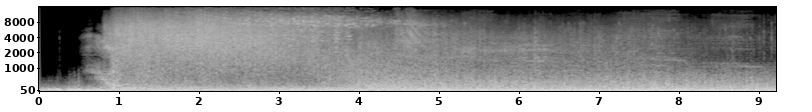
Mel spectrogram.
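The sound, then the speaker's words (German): A warhead detonates seven kilometres above a city: a massive explosion erupts after a brief hush, swelling into a loud, sustained roar and deep rumble that rolls on for several seconds like a powerful blast wave. “Der erste Sprengkopf ist detoniert. Sieben Kilometer über der Stadt.”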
